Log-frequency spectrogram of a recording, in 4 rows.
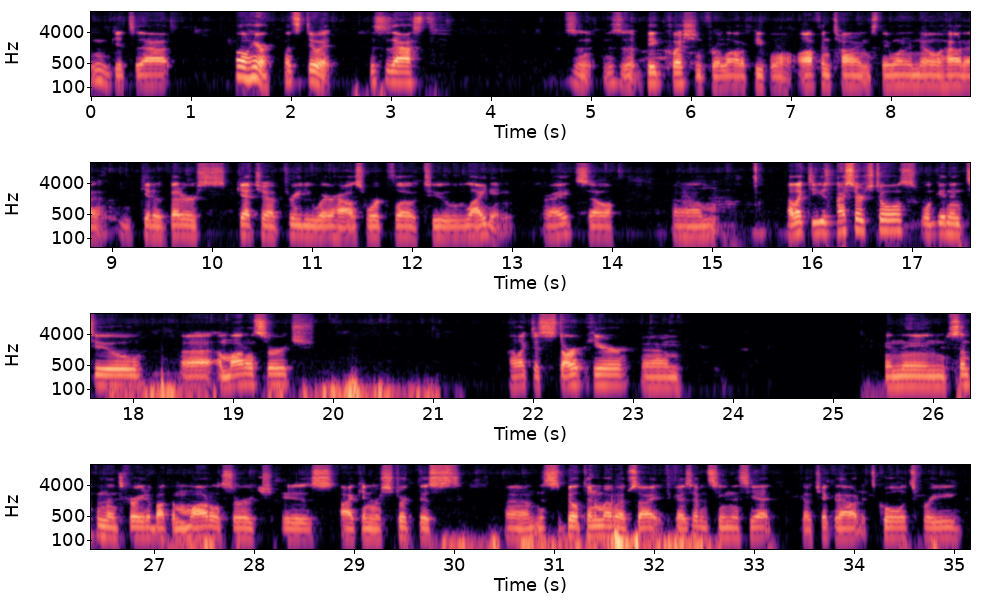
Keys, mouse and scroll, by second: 5.0 click, 8.2-9.9 drag, 10.9 click, 13.6 click, 16.0 click, 18.7 click, 22.0 click, 22.8-25.0 typing.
